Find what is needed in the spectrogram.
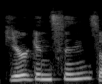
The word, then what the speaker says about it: Girgensons: I think they're third in the division right now, and they have alternate captains of Zagus Zeg Zem guess sorry Girgensons. Oh my God, butchered that one.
